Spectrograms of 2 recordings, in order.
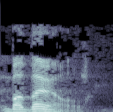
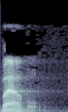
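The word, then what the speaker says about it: Bavel (בבל): He called it Bavel. Now, that is a Hebrew word where the B sounds like a V, but we come into the English with the pronunciation Babel.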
